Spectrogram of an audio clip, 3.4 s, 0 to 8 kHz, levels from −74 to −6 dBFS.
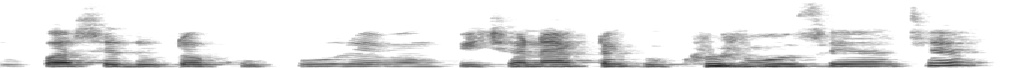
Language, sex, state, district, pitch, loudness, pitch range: Bengali, female, West Bengal, Purulia, 230 Hz, -25 LUFS, 215-250 Hz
